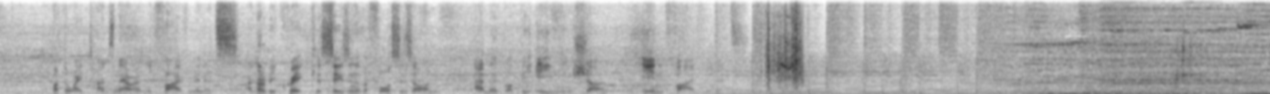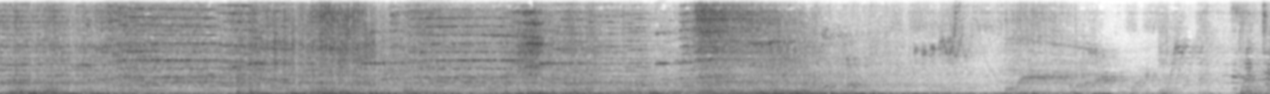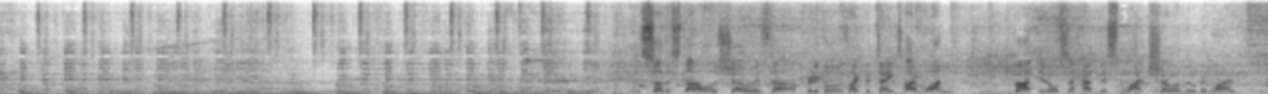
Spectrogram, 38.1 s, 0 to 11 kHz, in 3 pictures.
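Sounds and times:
music with heavy bass: 8.0 - 21.2, 25.1 - 31.8.

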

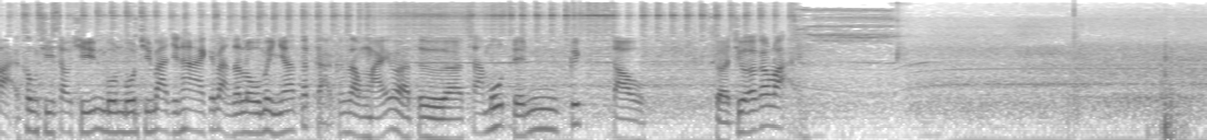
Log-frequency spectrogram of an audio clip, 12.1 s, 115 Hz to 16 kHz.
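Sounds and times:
cooling fans rushing: 0.0 - 12.0
thin electronic whine: 0.0 - 12.0.

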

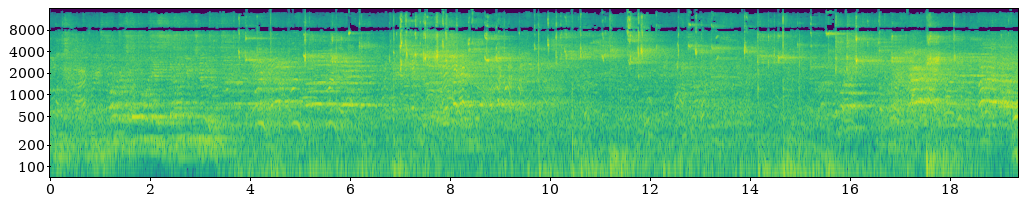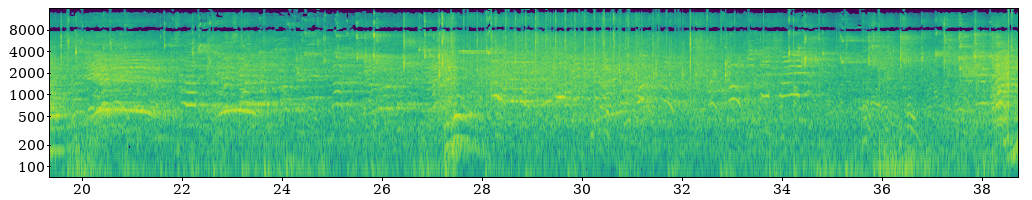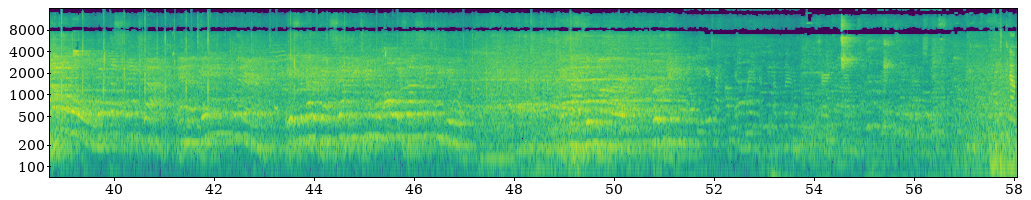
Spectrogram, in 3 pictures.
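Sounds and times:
shouts and chatter: 1.1 - 14.3, 15.4 - 53.4.

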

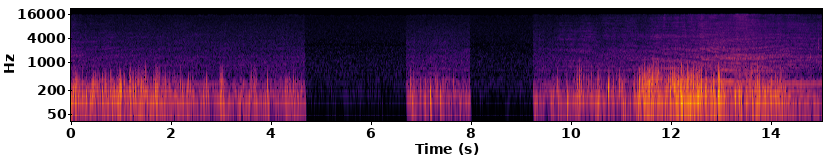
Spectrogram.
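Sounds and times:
model plane motor and propeller: 0.0 - 4.7, 6.8 - 8.0, 9.2 - 15.0.

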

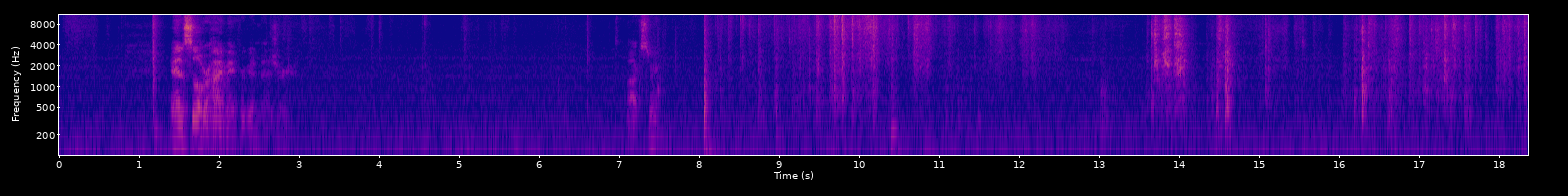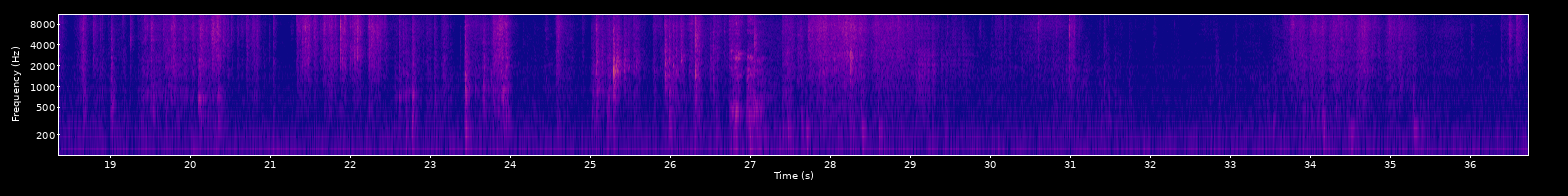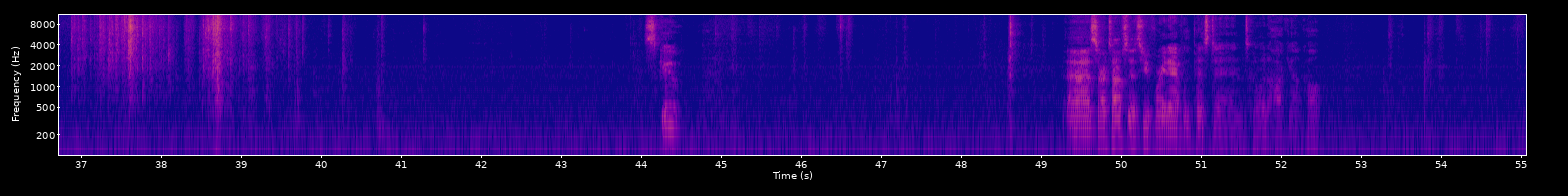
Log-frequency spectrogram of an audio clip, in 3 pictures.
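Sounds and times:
crinkling and rustling of packs: 8.2 - 12.5, 13.7 - 31.7, 33.6 - 35.6, 36.4 - 39.9
plastic shrink-wrap tearing: 9.1 - 11.0, 16.7 - 22.6, 36.5 - 39.8
pack wrapper tearing open: 36.8 - 39.8.

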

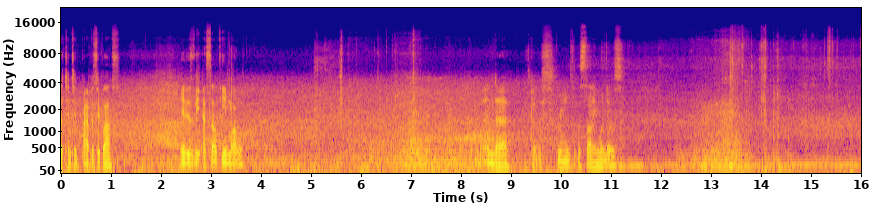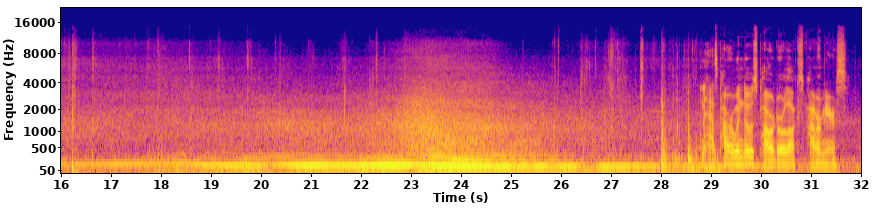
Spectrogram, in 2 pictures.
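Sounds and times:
vehicle engine humming: 2.4 - 30.6.

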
